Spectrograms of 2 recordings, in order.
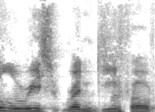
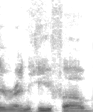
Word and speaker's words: Rengifo: You know, no Luis Rengifo from you. You're going to say Rengifo. But, yes, it's Luis Gil is how you say it. G-I-L is how you spell it.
